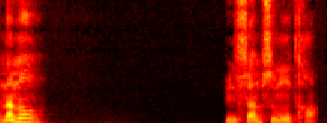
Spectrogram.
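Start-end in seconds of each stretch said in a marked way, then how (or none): 0.0-0.5 high, loud call for his mother; child calling out to his mother at the door, high and loud; child's cry. A narrator's reading. Boy calling his mother from the doorstep, loud high cry. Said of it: "Et il cria".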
